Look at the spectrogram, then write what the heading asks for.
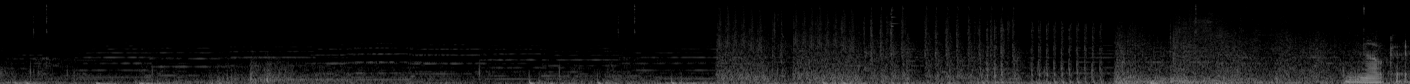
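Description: Gunfire in the strategy video game Order of Battle: Red Steel, a dense stretch of crackling shots and bursts that grows louder and busier partway through, over a continuous game soundtrack with no talking.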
